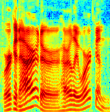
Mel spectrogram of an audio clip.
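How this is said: It is said in a put-on impression voice.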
